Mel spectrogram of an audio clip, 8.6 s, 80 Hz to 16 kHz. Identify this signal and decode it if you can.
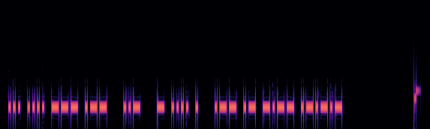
Morse code, heard as a keyed tone, about 25 wpm, 700 Hz. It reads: SHOW U THE WAY.
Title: Sentences from Top 300 Words and Abbreviations 25wpm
